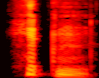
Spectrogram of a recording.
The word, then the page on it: hidden: British English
